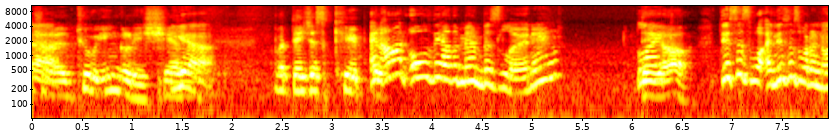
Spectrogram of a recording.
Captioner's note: Korean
